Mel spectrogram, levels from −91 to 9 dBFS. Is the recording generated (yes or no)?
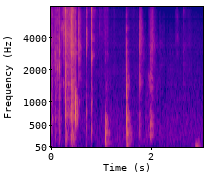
yes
